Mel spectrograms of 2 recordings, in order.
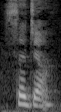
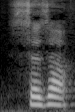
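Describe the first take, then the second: First: "सजा" as sajaa, with a j in the middle; teacher's clear sajaa for "सजा"; j-sound demo. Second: "सजा" as sazaa, with a buzzing z in the middle; teacher's clear sazaa for "सजा"; z-sound demo. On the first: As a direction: model "सजा" with plain j, no nukta. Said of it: "यह राजा का महल सजा है". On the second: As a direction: model "सजा" with z, not j. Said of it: "नुक्ते से ही शब्दों का अर्थ बदल रहा है". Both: Shown as a demonstration.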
